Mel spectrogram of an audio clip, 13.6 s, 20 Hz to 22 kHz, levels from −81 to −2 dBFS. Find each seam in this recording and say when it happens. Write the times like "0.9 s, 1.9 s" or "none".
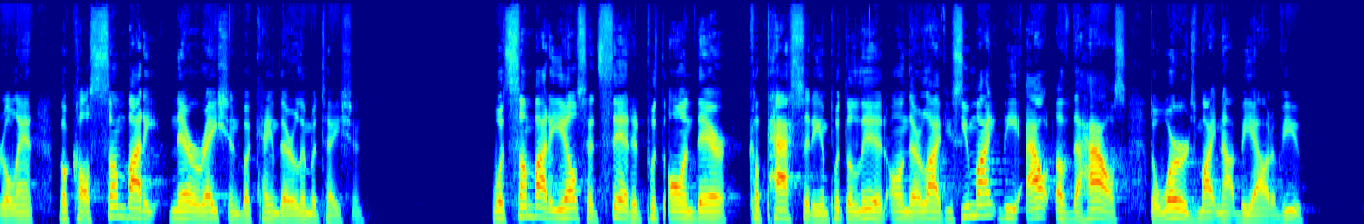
1.7 s, 6.6 s, 9.6 s, 11.5 s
